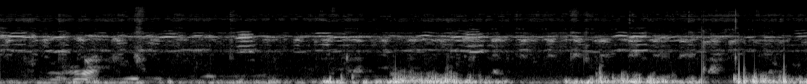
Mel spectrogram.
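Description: Footsteps scuff on a paved path.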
